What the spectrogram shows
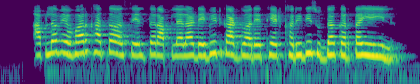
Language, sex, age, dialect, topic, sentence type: Marathi, female, 25-30, Standard Marathi, banking, statement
